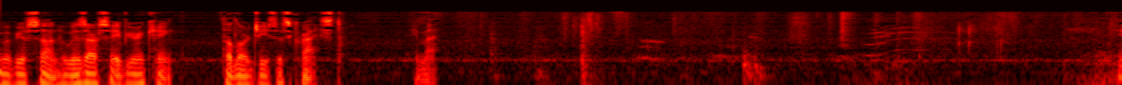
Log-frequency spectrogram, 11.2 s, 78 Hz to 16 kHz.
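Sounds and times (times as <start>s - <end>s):
speech: 0.0s - 3.5s, 4.1s - 4.4s, 7.4s - 7.7s
low room noise: 0.0s - 11.2s
cat meowing softly: 8.5s - 9.6s.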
